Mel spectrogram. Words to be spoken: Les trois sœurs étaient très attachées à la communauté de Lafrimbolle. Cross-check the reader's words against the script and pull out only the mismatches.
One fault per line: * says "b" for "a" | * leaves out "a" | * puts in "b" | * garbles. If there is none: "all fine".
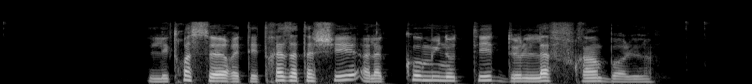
all fine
